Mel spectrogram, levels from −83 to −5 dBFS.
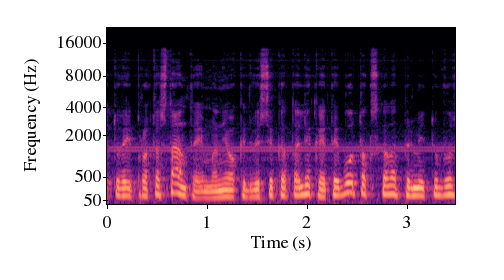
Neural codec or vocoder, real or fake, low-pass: none; real; 14.4 kHz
